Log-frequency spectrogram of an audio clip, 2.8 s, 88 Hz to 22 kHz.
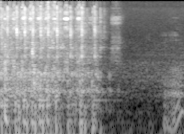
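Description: A Warrior 200cc engine with the choke on cranks and fires in a rapid, loud pulsing burst for about a second and a half, then cuts off, followed by a quieter, faint low tone.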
